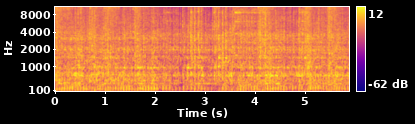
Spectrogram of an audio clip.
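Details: Lifan 2.5 hp single-cylinder go-kart engine with cleaned original carburetor, choke now off: fast loud chatter with wavering uneven beat; running rough but better, owner suspects old gas still in it, carburetor leaking fuel.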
